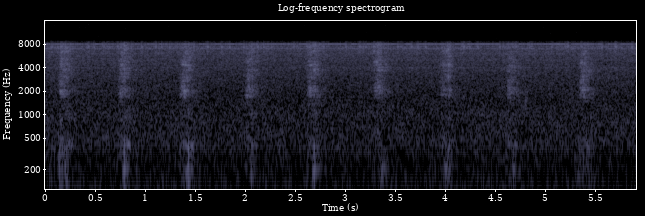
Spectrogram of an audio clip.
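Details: A red fox, caught on a trail camera in the Gressoney valley, Aosta Valley, Italy, gives short, breathy, huffing calls repeated steadily about every half second.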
